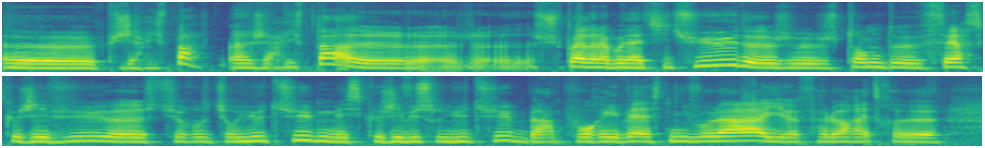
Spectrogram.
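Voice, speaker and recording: A woman with a fairly low pitch speaks at a very fast pace with hardly any pauses. Her loudness swings widely, and there is noticeable background noise. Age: 20s. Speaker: law student. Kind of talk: interview. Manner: halting.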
